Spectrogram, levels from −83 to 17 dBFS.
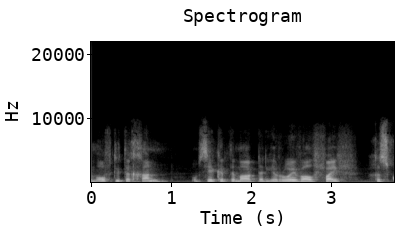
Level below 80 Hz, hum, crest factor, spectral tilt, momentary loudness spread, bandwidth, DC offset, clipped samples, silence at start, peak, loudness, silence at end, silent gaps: -56 dBFS; none; 18 dB; -5.5 dB/octave; 10 LU; 9.8 kHz; under 0.1%; under 0.1%; 0 s; 0 dBFS; -18 LUFS; 0.05 s; none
